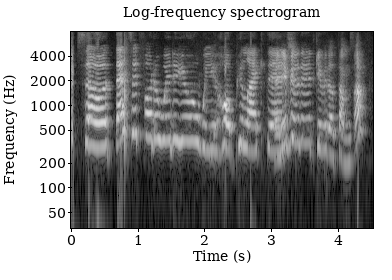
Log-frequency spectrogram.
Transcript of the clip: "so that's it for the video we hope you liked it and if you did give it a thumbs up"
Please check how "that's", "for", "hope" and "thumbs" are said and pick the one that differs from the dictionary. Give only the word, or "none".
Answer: none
